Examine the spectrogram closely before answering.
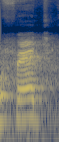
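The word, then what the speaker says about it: fiche: The word फैच is pronounce as फिश। जो फैच word है उसे एज अ फिश प्रोनाउंस किया जाता है। इट इज a French word विच means card यह एक फ्रेंच वर्ड है जिसका मतलब कार्ड होता है।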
